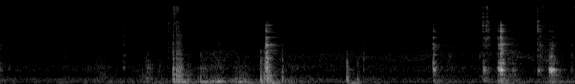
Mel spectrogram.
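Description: Metal roof rack bracket being handled and fitted, giving a scattering of sharp metallic clinks and knocks, several close together near the end.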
